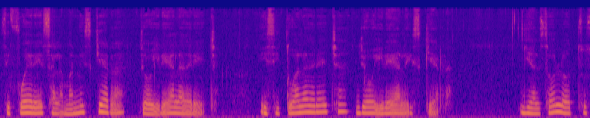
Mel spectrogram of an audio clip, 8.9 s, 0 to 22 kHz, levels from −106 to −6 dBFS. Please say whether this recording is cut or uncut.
uncut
